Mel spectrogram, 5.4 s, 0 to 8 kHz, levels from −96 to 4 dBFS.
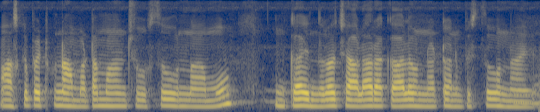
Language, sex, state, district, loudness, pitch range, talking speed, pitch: Telugu, female, Andhra Pradesh, Chittoor, -19 LUFS, 165-180 Hz, 135 wpm, 170 Hz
